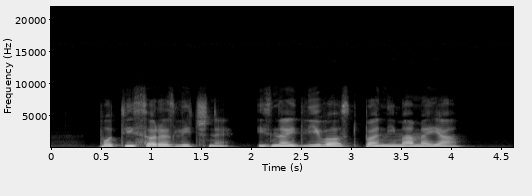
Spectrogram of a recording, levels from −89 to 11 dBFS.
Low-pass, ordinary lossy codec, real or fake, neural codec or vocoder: 19.8 kHz; none; real; none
